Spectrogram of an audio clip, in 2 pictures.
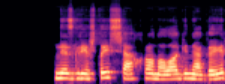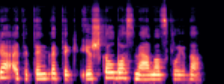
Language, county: Lithuanian, Alytus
